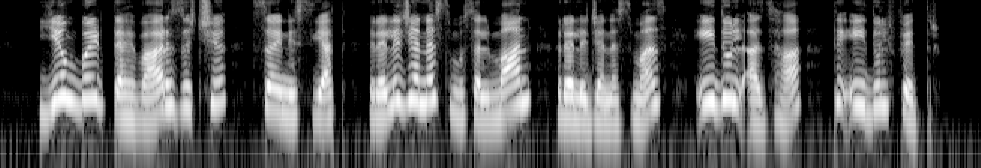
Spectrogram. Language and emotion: Kashmiri, neutral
